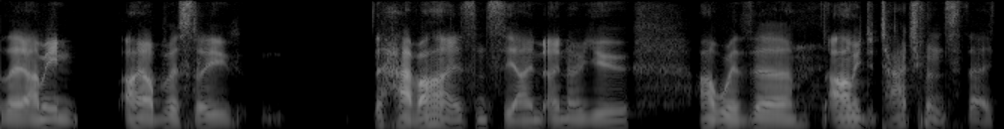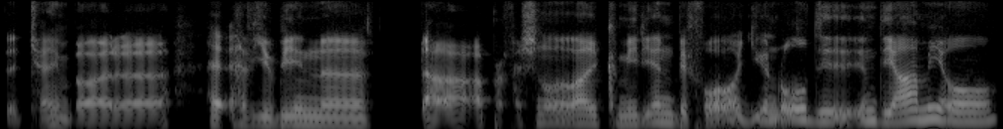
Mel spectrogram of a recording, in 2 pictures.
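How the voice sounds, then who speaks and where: He is a courteous, affable colony director from a tabletop game as a man acts him out. His voice is mid-pitched and he chats politely, feeling his way haltingly through sentences. The sound is dry and close. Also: lively intonation, a little mellow, no room sound, close to an everyday voice. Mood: courteous, chatty.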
